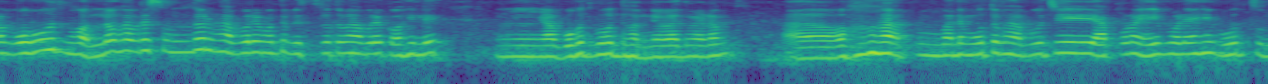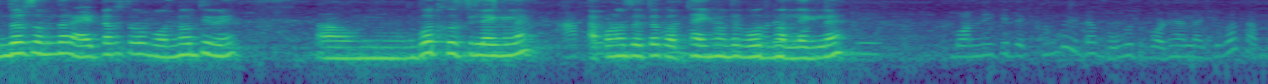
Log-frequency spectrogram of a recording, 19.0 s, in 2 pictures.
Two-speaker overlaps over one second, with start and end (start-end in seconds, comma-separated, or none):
14.0-15.8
